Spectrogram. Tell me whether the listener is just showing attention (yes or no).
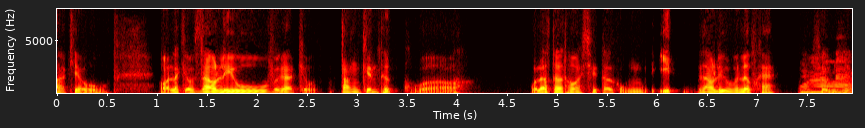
no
